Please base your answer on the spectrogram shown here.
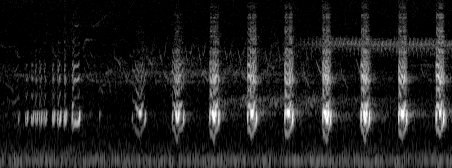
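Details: Male wild turkey gobbling in spring in Mississippi, morning: a fast stuttering lead-in, then about nine loud rattling bursts spaced evenly, each a throaty burbling pulse, in a quiet setting with no other clear sounds.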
